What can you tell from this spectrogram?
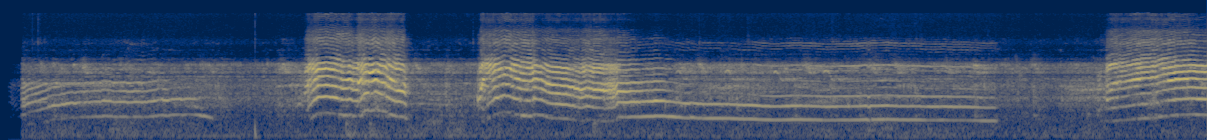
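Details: Palm civet calls from a recording used as a hunting lure: loud, wavering, harmonic-rich yowls in bursts, separated by long, steady, slightly falling whines. There is no background noise.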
